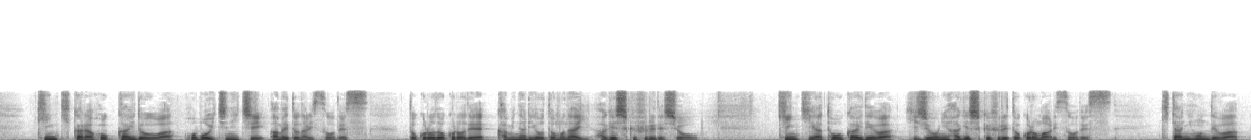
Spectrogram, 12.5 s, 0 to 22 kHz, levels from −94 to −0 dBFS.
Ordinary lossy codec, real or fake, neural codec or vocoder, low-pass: none; real; none; none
